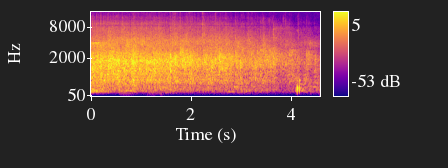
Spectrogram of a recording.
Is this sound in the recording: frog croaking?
no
